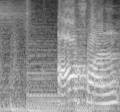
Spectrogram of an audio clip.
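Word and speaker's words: often: ऑफन, इसे ऑफन पढ़ेंगे, ऑफ्टन नहीं पढ़ेंगे, टी यहाँ पे साइलेंट होता है लेकिन लिखते जरूर है।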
